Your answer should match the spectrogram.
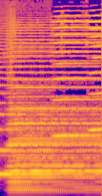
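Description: Casio electronic keyboard playing sustained held chords; just after the start a new chord with lower notes comes in and holds.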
